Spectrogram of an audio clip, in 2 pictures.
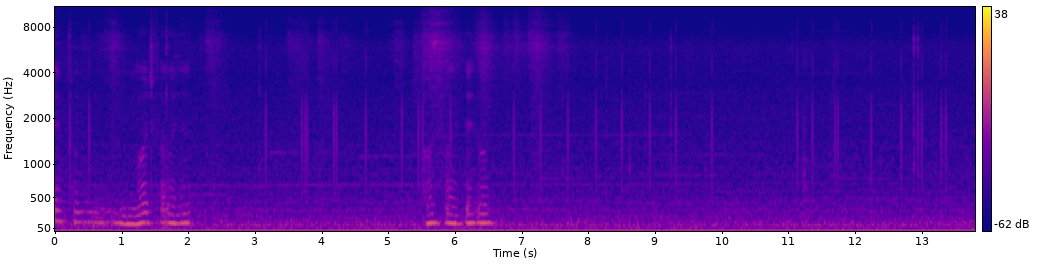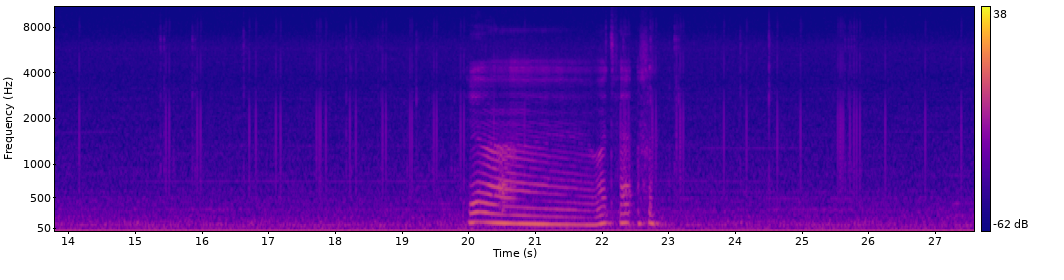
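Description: Menu selections click softly in quick succession.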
